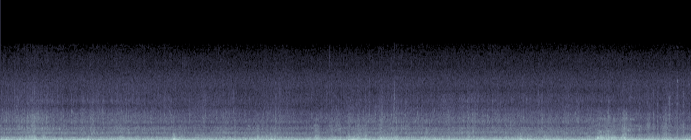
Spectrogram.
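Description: Boat engine running steadily at trolling speed, a constant low hum, with wind buffeting the microphone and a couple of brief thumps.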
